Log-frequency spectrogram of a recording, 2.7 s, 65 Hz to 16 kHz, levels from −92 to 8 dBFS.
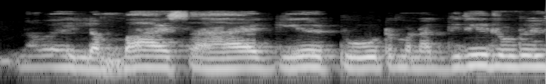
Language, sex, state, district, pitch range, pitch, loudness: Hindi, female, Bihar, Bhagalpur, 185-205 Hz, 195 Hz, -12 LUFS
